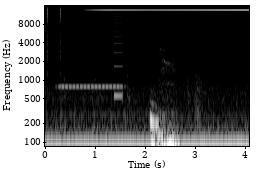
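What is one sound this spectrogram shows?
A young woman speaks quietly on a phone.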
